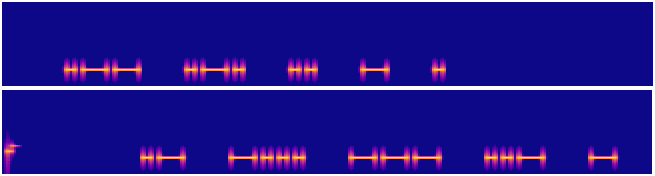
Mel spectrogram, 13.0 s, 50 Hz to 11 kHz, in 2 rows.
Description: Morse code, heard as a keyed tone, about 15 wpm, spaced as for 11 wpm, 700 Hz. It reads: WRITE ABOUT
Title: 2x Character Spacing - Top 300 Words - 15wpm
